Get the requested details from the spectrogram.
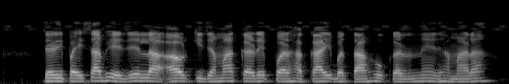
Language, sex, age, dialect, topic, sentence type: Magahi, male, 56-60, Central/Standard, banking, question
